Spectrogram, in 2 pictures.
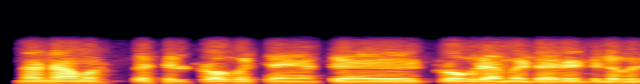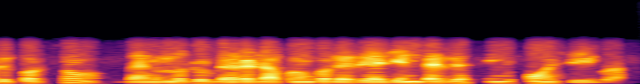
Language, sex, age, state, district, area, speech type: Odia, male, 45-60, Odisha, Nuapada, urban, conversation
